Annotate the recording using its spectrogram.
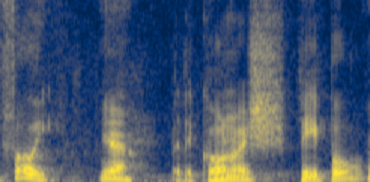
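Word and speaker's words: Fowey: but it's it's it's uh spelled f w e why okay and in my ignorance I'd always called it Foy yeah but the corish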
